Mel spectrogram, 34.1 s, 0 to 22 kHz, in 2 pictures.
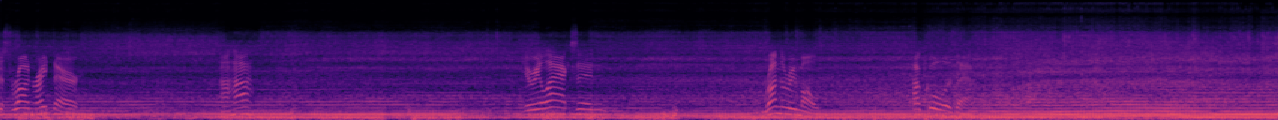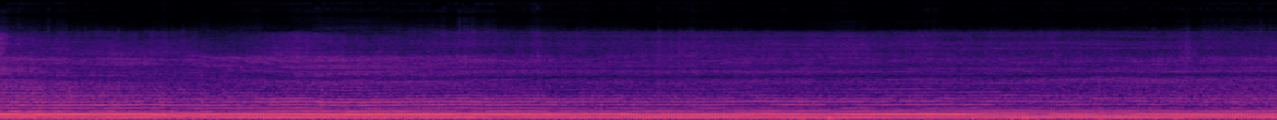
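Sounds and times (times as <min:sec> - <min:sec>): lawn mower running: 0:00.0 - 0:34.0.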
